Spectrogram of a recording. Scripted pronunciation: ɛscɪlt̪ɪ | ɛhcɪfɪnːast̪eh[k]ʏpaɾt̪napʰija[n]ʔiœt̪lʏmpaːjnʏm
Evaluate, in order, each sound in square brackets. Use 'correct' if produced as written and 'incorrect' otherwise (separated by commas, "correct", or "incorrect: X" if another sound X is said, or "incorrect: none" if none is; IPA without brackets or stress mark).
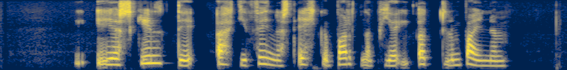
correct, incorrect: none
